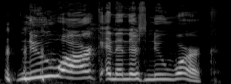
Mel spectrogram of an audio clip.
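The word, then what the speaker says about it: Newark: yes different delaware right that's how they pronounce it that way you have to say nuwark i think right i'm not even i have no idea i just pronounce words the right way no new ark and then there's new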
